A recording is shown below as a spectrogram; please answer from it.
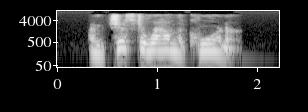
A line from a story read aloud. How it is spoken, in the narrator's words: said in a harsh tone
